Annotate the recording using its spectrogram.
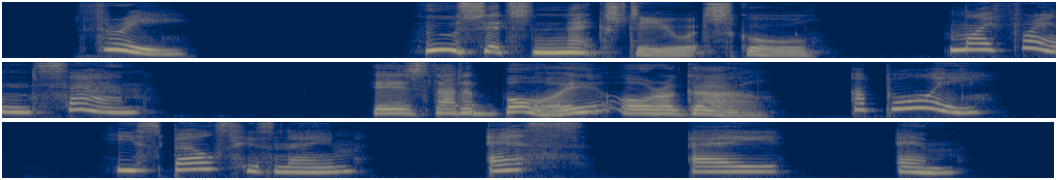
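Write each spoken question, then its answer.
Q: Who sits next to you at school?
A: Sam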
